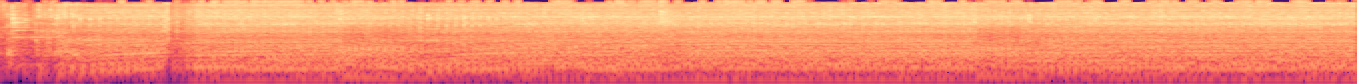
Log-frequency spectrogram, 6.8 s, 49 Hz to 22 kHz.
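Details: Makita BHX2500CA four-stroke blower with a new aftermarket carburetor after turning its adjustment screw counterclockwise until the sputter stopped: steady high buzzing revs with no sputter or bog; normal running.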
